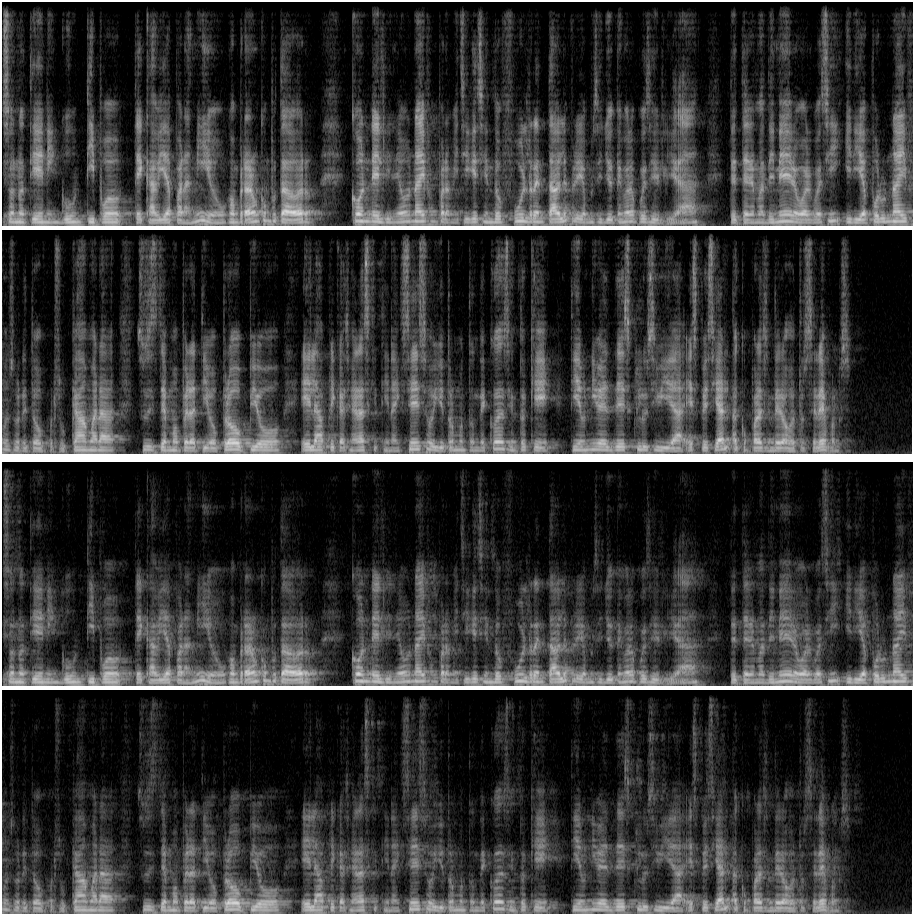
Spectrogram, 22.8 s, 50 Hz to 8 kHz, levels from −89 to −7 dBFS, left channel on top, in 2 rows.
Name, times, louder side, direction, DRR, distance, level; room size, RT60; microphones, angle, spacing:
voice 1, 0.0-18.2 18.5-22.0, left 2 dB, 45° left, 5 dB, 1.8 m, -31 dB
30.0 x 14.0 x 7.8 m, 0.67 s
head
